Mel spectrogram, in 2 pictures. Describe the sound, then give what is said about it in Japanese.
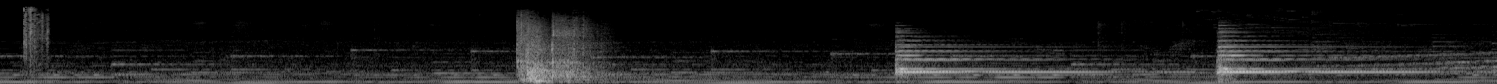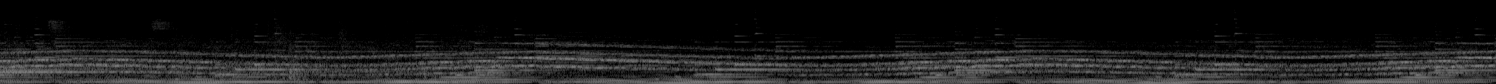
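A piano in a house abroad, with no one present, plays by itself after its keyboard lid lifts on its own: a few sharp struck notes ring out one after another and sustain, followed by eerie, wavering tones that rise and fall steadily over a low droning background. No one speaks. “鍵盤の蓋が勝手に持ち上がって、ピアノが鳴ったわ。”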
